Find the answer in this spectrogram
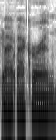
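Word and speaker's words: McMoRan: And kind of the same idea when you look at copper, Freeport McLaren. – I think Macaron. – Yeah, thank you. I butchered that.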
